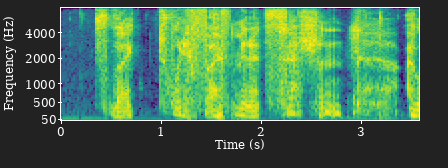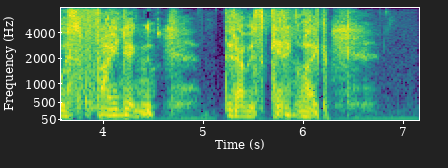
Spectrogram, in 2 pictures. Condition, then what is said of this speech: Spasmodic dysphonia. And basically what that is, it's a voice disorder, and the form that I have, the vocal cords will open sort of when they feel like it, not necessarily when I want them to.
